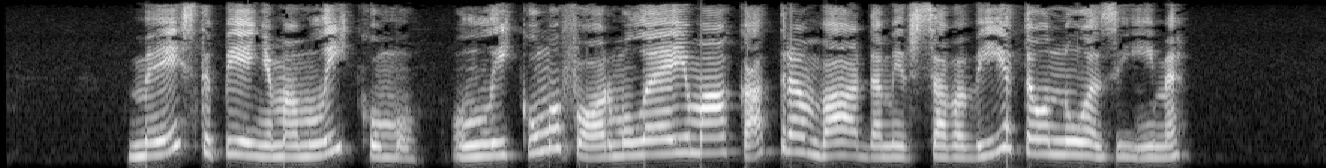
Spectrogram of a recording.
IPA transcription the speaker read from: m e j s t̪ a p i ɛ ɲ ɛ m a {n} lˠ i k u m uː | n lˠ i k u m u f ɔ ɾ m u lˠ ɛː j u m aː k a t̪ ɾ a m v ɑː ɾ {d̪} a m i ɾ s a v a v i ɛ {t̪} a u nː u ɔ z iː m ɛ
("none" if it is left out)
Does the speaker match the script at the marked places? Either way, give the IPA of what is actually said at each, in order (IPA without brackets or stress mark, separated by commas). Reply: m, d̪, t̪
